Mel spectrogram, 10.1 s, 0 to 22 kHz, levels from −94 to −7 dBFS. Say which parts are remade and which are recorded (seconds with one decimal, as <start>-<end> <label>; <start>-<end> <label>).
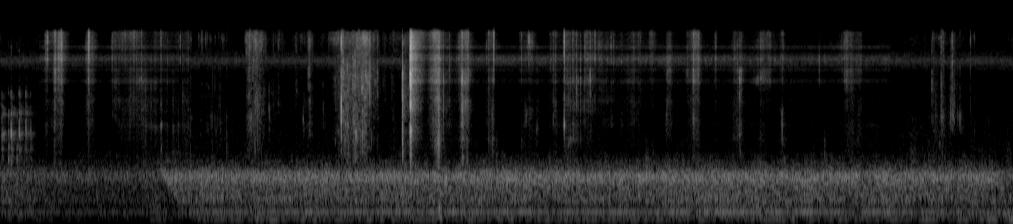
0.0-0.4 recorded; 0.4-1.9 remade; 1.9-4.1 recorded; 4.1-8.9 remade; 8.9-10.1 recorded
